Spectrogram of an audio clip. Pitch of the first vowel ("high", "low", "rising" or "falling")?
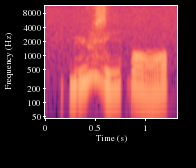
rising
